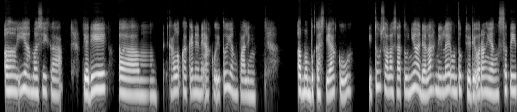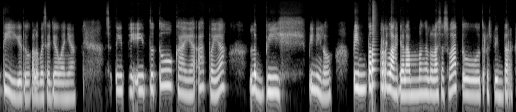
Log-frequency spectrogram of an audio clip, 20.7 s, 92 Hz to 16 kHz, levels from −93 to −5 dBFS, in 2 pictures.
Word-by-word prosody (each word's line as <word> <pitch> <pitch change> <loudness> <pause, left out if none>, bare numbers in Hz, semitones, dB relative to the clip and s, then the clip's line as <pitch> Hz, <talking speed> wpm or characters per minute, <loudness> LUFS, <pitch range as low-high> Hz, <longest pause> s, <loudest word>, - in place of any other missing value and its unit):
Eh, 245 0 +4
iya 275 +2 +2 0.2
masih, 230 +2 -2
Kak. 210 -2 -3 0.5
Jadi, 220 +1 +5 0.5
mmm, 205 -2 0 0.2
kalau 235 +2 -1
kakek-nenek 225 -2 -4
aku 215 - -8
itu 215 - -7
yang 230 -4 -4
paling, 200 -1 -2 0.9
e - - +11
membekas 225 -1 +1
di - - +3
aku. 225 -3 -1 0.6
Itu, - - -5
salah 235 -2 -1
satunya 230 +3 -1
adalah 220 +2 +1
nilai 240 +2 0
untuk 245 0 -1
jadi 210 0 +3
orang 230 +1 +2
yang 210 0 -1
setiti 250 +1 -1 0.2
gitu 185 -1 0
kalau - - 0
bahasa 185 0 -2
Jawanya. 180 0 -2 0.7
Setiti 250 - -5 0.2
itu 250 +2 -6
tuh 315 0 +1 0.2
kayak, 205 -3 -2
apa 290 -6 -7
ya, 250 - +1 0.6
lebih 230 -1 +3 0.7
ini 265 -2 +2
loh, 185 +1 -2 0.5
pinterlah 285 -1 +6
dalam 205 0 +6
mengelola 215 -1 +2
sesuatu, 240 +6 0 0.3
terus 240 -4 -6
pinter 205 0 +1
230 Hz, 130 wpm, -22 LUFS, 205-250 Hz, 0.9 s, e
